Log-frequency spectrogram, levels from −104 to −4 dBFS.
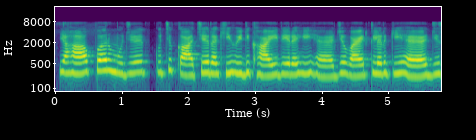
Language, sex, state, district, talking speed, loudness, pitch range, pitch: Hindi, female, Haryana, Charkhi Dadri, 175 wpm, -15 LUFS, 240-280 Hz, 265 Hz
